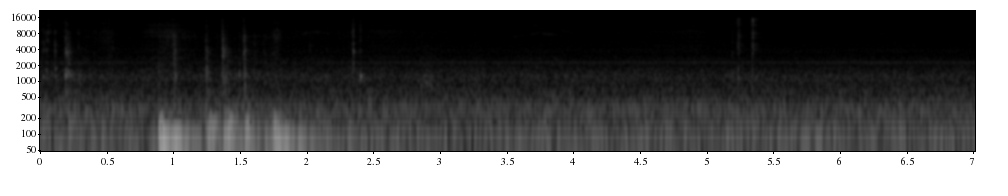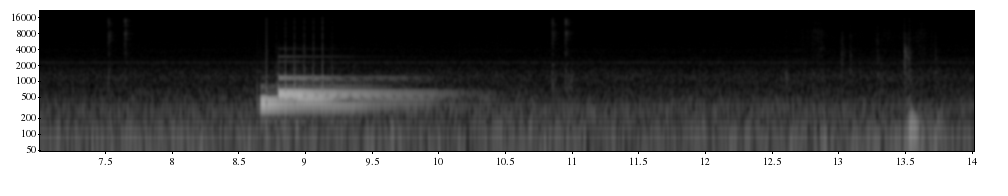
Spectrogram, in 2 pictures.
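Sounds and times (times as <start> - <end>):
system alert chime: 8.7 - 10.4.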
